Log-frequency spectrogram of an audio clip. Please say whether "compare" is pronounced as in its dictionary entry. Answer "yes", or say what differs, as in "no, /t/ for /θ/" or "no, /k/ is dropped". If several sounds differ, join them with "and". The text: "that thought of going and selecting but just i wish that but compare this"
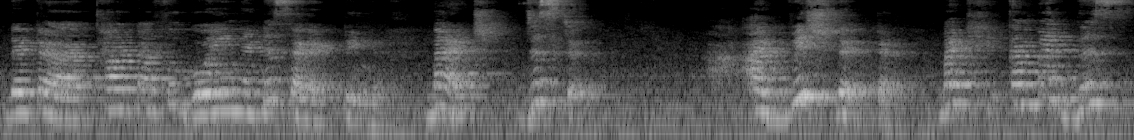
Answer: no, /b/ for /p/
